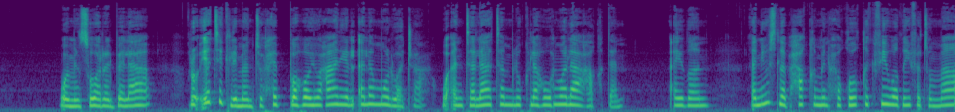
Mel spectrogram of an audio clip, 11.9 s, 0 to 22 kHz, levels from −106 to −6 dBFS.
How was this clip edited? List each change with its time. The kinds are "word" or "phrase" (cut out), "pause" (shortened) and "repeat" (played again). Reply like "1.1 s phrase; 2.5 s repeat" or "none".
5.4 s pause; 6.9 s word; 8.4 s phrase

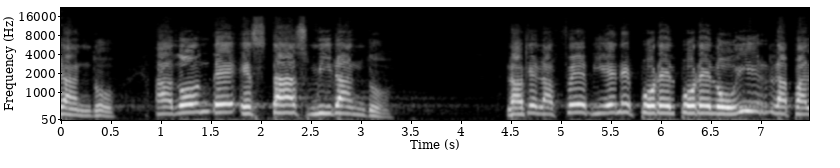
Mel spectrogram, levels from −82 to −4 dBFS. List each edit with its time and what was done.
4.6 s phrase; 6.1 s repeat

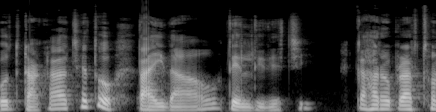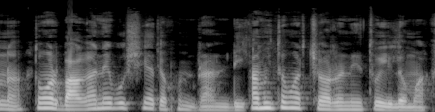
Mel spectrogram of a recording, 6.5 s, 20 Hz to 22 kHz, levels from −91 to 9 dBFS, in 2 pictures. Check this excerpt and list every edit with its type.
1.0 s word; 2.5 s pause; 3.5 s pause; 4.4 s word; 5.1 s word

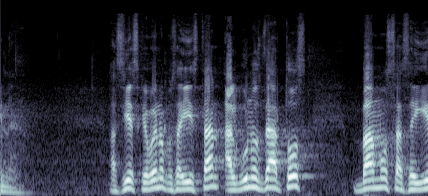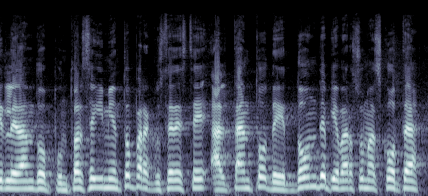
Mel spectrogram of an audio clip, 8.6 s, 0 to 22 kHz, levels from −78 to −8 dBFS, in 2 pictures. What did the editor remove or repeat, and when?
7.6 s word

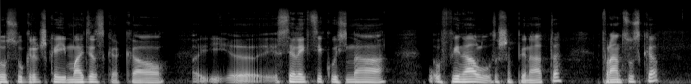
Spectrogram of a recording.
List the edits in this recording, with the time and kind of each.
1.9 s word; 3.5 s word; 4.3 s word; 4.9 s word

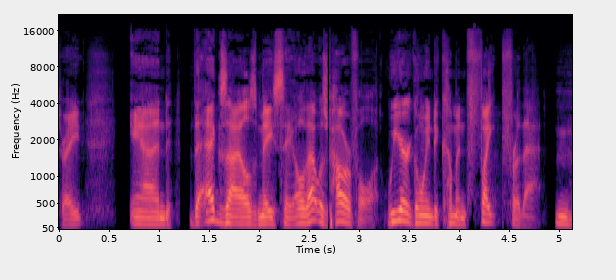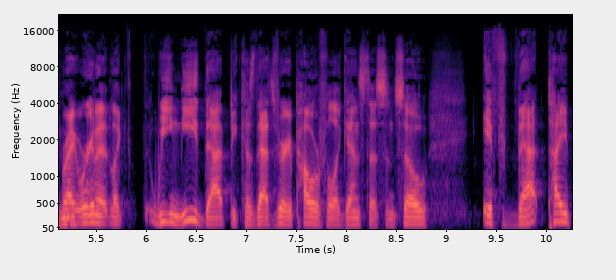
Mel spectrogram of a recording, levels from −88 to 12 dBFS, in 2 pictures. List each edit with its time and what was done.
1.2 s pause; 2.7 s word

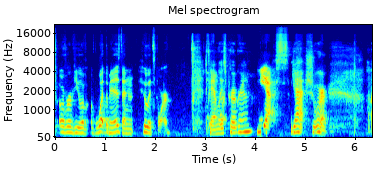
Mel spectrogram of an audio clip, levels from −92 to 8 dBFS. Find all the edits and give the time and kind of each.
1.1 s word; 2.0 s word; 3.0 s word

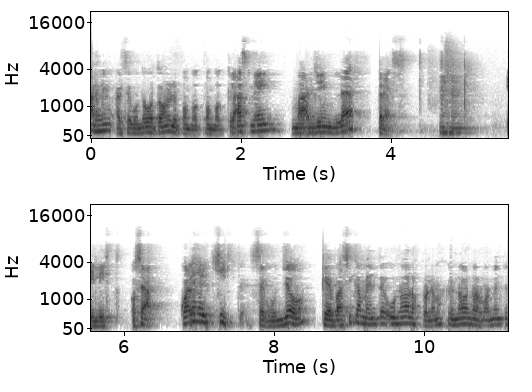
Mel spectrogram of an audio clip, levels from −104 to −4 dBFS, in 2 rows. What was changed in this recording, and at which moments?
1.5 s repeat; 2.6 s pause; 3.7 s pause; 8.5 s pause

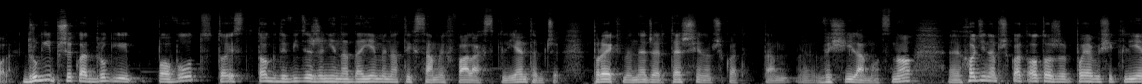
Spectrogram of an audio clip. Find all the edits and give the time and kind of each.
none

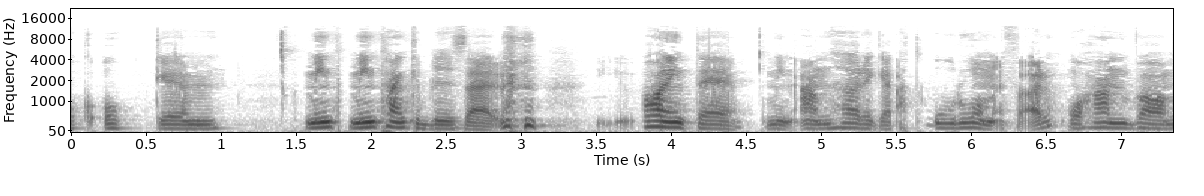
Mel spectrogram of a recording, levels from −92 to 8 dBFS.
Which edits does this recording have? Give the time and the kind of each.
1.8 s repeat; 3.8 s word; 4.5 s pause; 5.5 s word

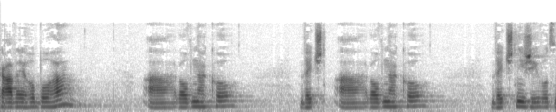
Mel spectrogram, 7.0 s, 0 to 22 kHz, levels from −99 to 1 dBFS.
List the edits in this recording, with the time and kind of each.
4.1 s repeat

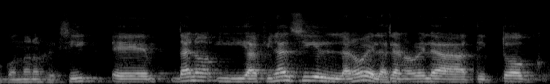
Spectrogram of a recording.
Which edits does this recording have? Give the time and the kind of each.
3.9 s word

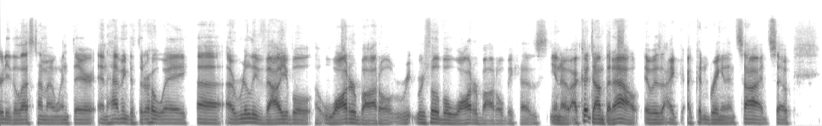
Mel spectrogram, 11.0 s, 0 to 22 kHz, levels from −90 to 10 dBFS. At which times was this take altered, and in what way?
2.5 s pause; 4.2 s word; 7.9 s word

